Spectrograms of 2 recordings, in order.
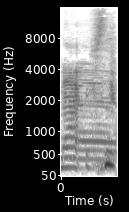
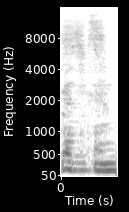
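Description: First: It is said in a fake American accent. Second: It is said in a British accent.

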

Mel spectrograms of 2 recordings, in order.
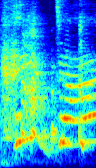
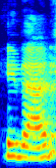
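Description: First: It is said loudly and excitedly. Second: It is said quietly and blandly.

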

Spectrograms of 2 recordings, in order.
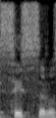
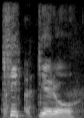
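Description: First: The name begins with an S sound. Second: The name begins with a K sound. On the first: The speaker calls it wrong. "Att alla som går runt och säger Cicero säger fel" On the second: The speaker calls it right. "För att det uttalas med K"

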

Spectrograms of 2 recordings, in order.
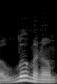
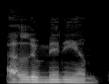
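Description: First: It is said in an American accent. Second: It is said in a British accent.

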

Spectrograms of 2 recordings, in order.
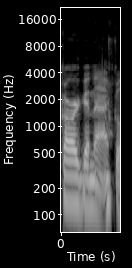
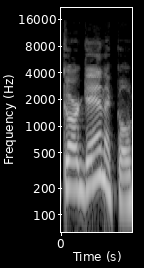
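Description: First: The ending sounds like 'nacle', as in barnacle. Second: The ending sounds like 'nical', as in technical. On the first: The speaker calls it wrong. "I really hope it's not Garganacle" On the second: The speaker calls it right. "because it's Garganical. Because Gargantuan"

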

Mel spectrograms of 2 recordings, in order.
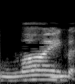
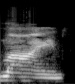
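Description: First: The word ends without an s sound. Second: The word ends with an added s sound. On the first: The speaker calls it right. "it's called Lyme disease for those listening" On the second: The speaker calls it wrong. "not limes"

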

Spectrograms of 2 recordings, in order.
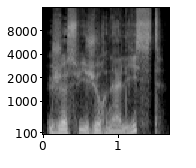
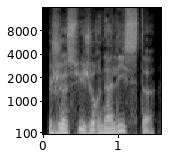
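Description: First: The silent word endings are dropped. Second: The silent word endings are pronounced. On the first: "earlier, I said" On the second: "this lady says ... where you almost pronounce the silent endings"

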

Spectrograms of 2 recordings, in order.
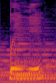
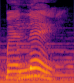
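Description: First: It is said in a warm, sincere tone. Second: It is said in a mocking, insincere tone. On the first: Real sympathy is being offered. The speaker calls it right. "when you say the first one, obviously the person you are telling knows that you're offering your condolence" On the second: The sympathy is fake. The speaker calls it wrong. "one of these two is hypocritical"

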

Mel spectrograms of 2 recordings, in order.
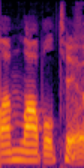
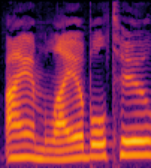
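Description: First: The word is said as 'lobble', rhyming with wobble. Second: The word is said as 'liable', three syllables. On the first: "like it's always "I'm lobble," like L O B B L E, like wobble" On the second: "instead of "I am liable to,""

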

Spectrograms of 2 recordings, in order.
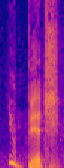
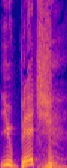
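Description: First: It is said with lively, expressive inflection. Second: It is said flat, with no inflection.

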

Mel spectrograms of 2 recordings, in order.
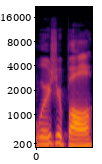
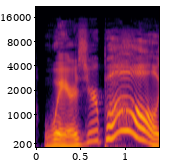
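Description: First: The voice is soft and flat. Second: The voice is loud and lively. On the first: "in like the softest of voice, I have no inflection in my tone" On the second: "like really throwing it out there"

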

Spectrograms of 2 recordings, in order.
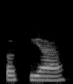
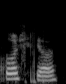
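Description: First: The word is said with Indonesian sounds, so-si-al. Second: The word is said with English sounds, so-shal. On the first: "kalau kita kan sosial" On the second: "bahasa Inggris kan social"

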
